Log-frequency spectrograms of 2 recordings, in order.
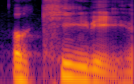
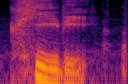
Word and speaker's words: Urquidy: Uh, also, Dusty Baker is going to be throwing Jose or I think that's how you say it. Urquidy? Urquidy. That sounds better. Urquidy.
